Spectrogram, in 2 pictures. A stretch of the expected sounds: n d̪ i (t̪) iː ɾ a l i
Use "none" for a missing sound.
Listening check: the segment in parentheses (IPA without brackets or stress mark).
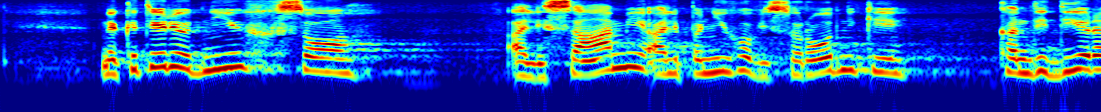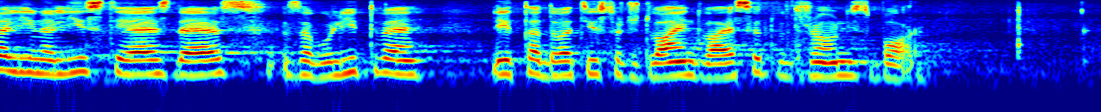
d̪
